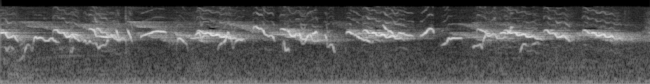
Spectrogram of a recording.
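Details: Lemon-bellied white-eyes calling as a colony, in a wild-style recording used as a lure: dense, overlapping high chirps and short downslurred 'ciak' notes, almost continuous, with a faint low hum underneath.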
